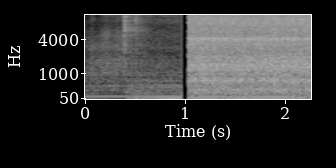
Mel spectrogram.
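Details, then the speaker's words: 2012 Honda CR-V 2.4 idling after replacing an alternator with bearing noise: steady, even idle, smooth low hum, no alternator whine; initially seemed not charging (12.3 V) but came right after several minutes. "so there's the alternator back on and running and nice and quiet but it's not charging"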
